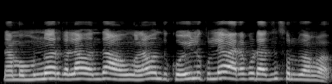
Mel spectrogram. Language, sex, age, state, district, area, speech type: Tamil, female, 30-45, Tamil Nadu, Viluppuram, rural, spontaneous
